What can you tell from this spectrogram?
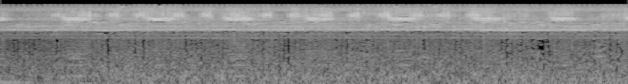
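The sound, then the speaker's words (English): A dense, continuous chorus of crickets chirping at night near the foot of Mount Basavi in Papua New Guinea, high-pitched and pulsing in a steady rhythm, with no voices, filling the whole stretch at an even, moderate loudness. “Before we go, a few more crickets, some frogs, and other various nocturnal creatures that live near the foot of Mount Basavi in Papua New Guinea.”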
